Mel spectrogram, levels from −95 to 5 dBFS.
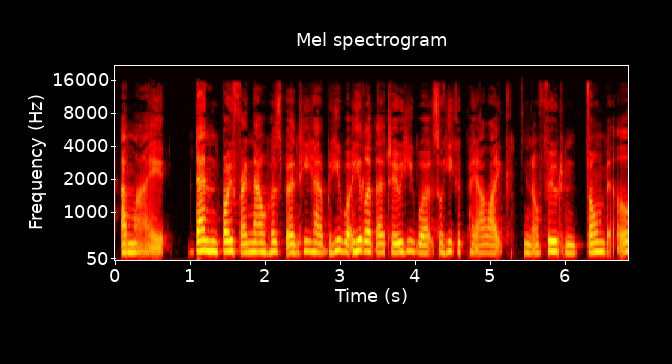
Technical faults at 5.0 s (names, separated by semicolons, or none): none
